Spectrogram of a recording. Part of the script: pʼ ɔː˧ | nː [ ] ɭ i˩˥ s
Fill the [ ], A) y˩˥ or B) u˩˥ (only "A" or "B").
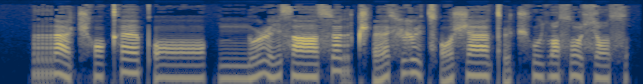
B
